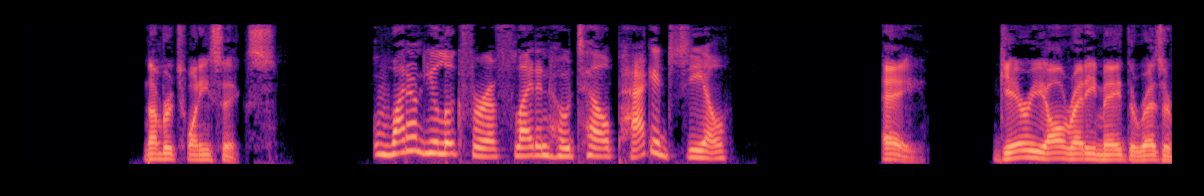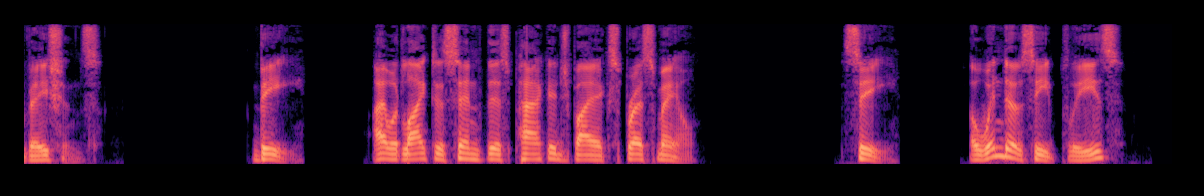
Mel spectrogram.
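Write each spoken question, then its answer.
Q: Why don't you look for a flight and hotel package deal?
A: A: Gary already made the reservations.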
